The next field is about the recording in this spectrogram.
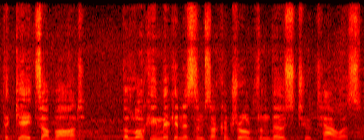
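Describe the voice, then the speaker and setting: A man's voice: on the high side, lively intonation, fairly quick, lightly acted. A man voicing a stern male fortress commander in a video game, terse and commanding. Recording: game audio over loud music.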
